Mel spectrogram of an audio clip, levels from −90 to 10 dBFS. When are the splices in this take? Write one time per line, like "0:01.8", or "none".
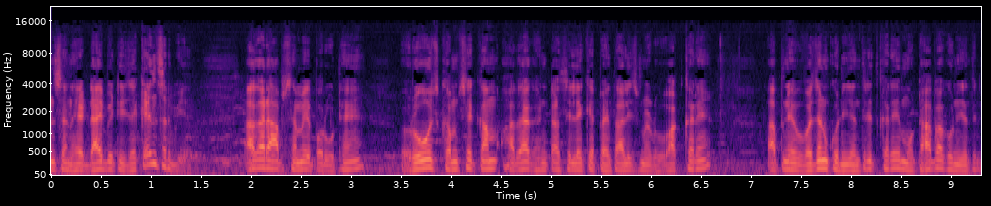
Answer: none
